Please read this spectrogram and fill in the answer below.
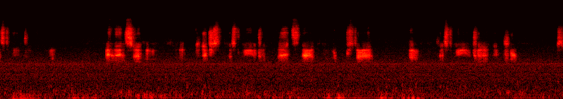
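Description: Garbled, whisper-like speech over a video call: only the hissy high end of a voice comes through, in quick bursts at the pace of talking, while the body of the voice is missing, as when a call breaks up on a poor internet connection. A faint low hum runs underneath.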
